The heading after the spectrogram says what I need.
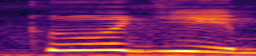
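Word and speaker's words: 九時: Kemudian secara ongyomi, kuji, bukan kyuji tapi kuji ya. Maka dibacanya kuji, artinya pukul 9 atau jam 9.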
